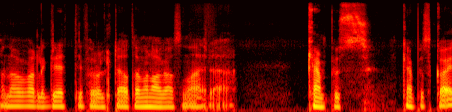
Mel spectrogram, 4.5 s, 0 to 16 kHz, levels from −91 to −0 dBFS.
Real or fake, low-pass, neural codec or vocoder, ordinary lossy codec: fake; 14.4 kHz; vocoder, 44.1 kHz, 128 mel bands, Pupu-Vocoder; none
